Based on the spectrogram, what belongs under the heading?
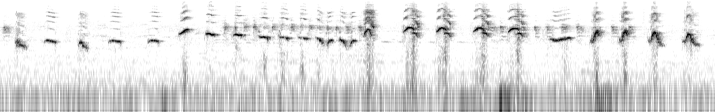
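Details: Training song of a greater green leafbird for bird-singing contests. Fast, varied phrase of whistled slurs, buzzy rattles and loud sweeping notes, about three a second, clear and close.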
